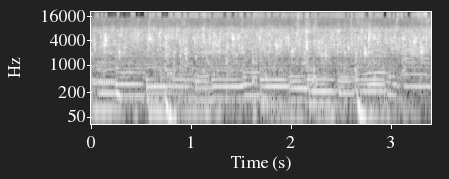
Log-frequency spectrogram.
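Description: Chicken wings frying in a pan for barbecue wings, giving a steady, dense sizzle and crackle throughout, fairly loud and close with no talking.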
